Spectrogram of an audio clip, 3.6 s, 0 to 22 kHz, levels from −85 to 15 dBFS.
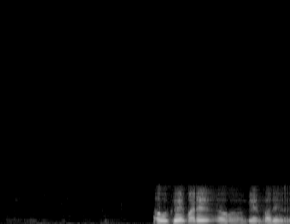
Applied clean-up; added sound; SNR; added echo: neural mask model DeepFilterNet 3.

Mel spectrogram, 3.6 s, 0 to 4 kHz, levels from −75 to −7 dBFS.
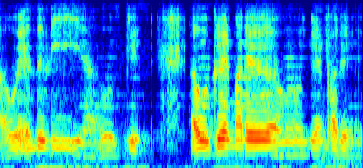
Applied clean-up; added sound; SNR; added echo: neural separator model SepFormer DNS4.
